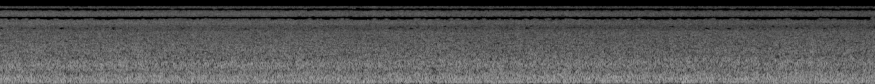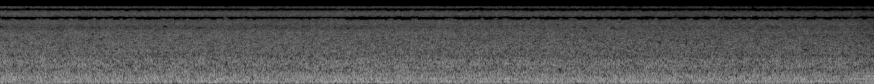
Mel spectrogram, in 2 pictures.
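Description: Rushing water of a mountain creek, a steady, even rush of noise without let-up.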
